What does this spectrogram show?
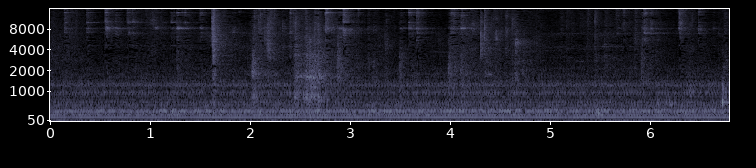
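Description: Close-up eating sounds: chewing and small mouth noises of fried shrimp being eaten, with a few soft clicks, over a steady low hum.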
